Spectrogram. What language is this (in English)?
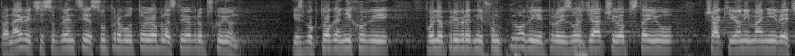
Serbian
